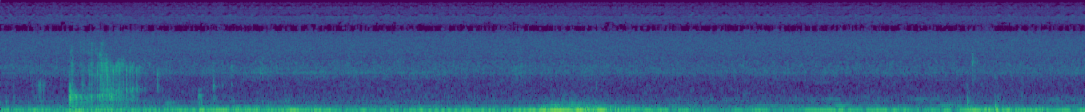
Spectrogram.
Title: Male stomach growl after Shower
